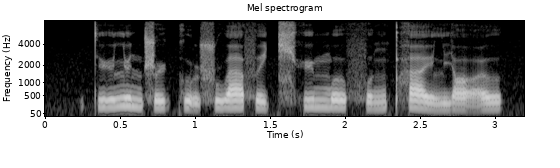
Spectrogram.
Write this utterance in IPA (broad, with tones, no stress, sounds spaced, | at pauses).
t̪ y˧˥ l y˥˩ n ʂ ɻ̩˧˥ k ṵ˨˩ ʂ w ä˥ f e˨ ɪ̯ t͡ɕʰ y˥ m o˥ ʊ̯ f ɤ˧˥ ŋ pʰ a˥˩ ɪ̯ l j ɑ̰˨˩˦ ʊ̯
